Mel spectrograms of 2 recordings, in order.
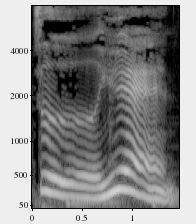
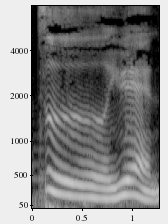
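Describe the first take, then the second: First: The second syllable starts high and falls low. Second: The second syllable starts mid and falls low. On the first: "第二个字又从5 降到1 了。比如说自愿，那不就是轻重式了" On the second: "平时是这样的自愿"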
